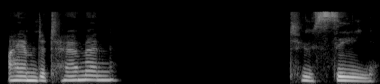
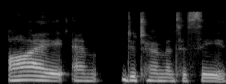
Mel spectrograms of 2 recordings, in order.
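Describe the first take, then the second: First: The stress falls on the word determined. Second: The stress falls on the word I. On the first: It connects with the strength of resolve. "when we put the emphasis on the determined" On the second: The small self is the one not seeing. "with the emphasis on the I"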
